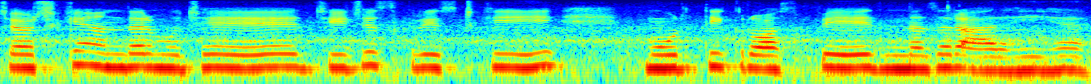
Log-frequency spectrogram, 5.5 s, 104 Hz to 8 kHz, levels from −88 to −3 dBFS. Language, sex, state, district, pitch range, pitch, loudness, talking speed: Hindi, female, Chandigarh, Chandigarh, 230-250 Hz, 240 Hz, -15 LUFS, 155 wpm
